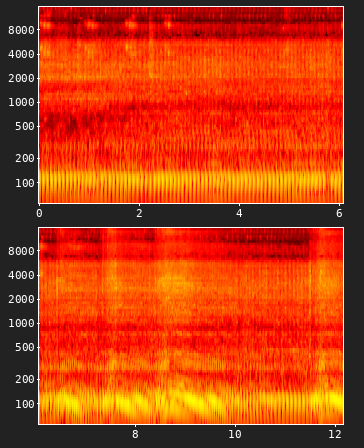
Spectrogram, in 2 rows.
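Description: New Bajaj Pulsar N160 motorcycle engine running up close, a loud, steady rapid thumping idle that rises into revving and throttle blips in the second half.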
